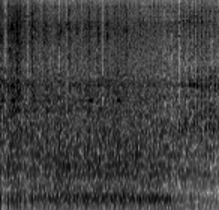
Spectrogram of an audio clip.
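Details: Free derelict Craftsman riding mower, first start after cleaning ignition switch, relay and safety switches and adding fuel: engine catches and settles into a steady, even chug about four beats a second, no misses or knocks; normal running.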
